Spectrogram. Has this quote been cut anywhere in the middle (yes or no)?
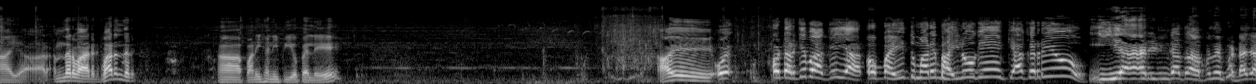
no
